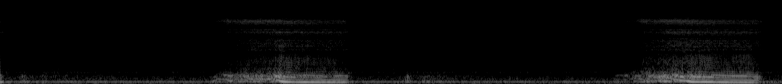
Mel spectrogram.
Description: Cassie 4 months old snores under my desk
